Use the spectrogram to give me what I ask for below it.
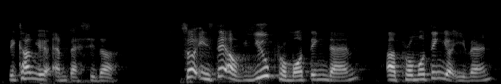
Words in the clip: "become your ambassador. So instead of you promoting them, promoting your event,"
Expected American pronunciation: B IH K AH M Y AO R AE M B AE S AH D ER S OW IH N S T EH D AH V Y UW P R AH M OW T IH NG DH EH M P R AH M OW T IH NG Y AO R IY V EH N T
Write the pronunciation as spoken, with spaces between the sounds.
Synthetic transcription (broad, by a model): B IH K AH M Y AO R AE M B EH S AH D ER S OW IH N S T EH D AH F Y UW P R AH M OW T IH NG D EH M P R AH M OW T IH NG Y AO IY V EH N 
